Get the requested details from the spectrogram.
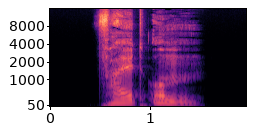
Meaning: inflection of umfallen: 1. second-person plural present 2. plural imperative
- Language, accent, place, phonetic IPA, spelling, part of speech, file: German, Germany, Berlin, [ˌfalt ˈʊm], fallt um, verb, De-fallt um.ogg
